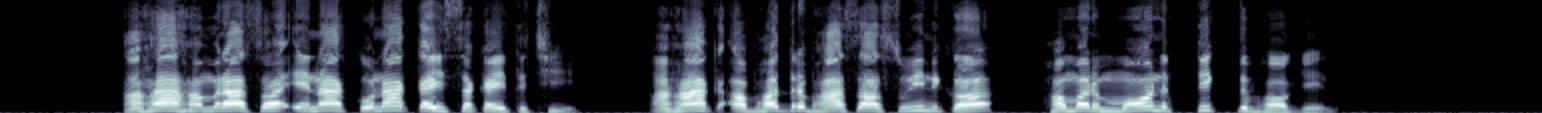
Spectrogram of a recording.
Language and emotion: Maithili, disgusted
